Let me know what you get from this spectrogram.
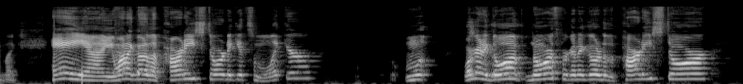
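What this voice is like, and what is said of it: Exaggerated stereotypical Michigan accent. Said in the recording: “it's a stereotypical Michigan accent ... This is me impersonating somebody from Michigan”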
